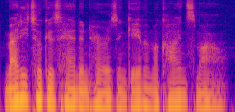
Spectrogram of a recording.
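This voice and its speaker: A man's voice: very deep voice, moderate pace, warm tone, no room sound, clean studio sound. A man reading scripted third-person story narration as the narrator of an audio drama.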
